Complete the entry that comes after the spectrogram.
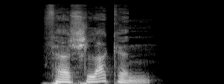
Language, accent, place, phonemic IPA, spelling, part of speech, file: German, Germany, Berlin, /fɛʁˈʃlakŋ̍/, verschlacken, verb, De-verschlacken.ogg
- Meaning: to slag (make slag)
